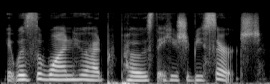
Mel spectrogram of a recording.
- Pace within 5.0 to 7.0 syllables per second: Yes, 6.3 syllables/s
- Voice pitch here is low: No, high, 205 Hz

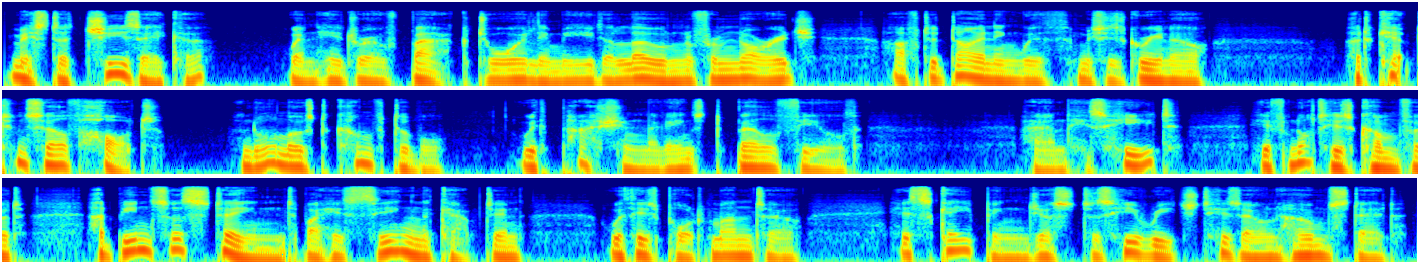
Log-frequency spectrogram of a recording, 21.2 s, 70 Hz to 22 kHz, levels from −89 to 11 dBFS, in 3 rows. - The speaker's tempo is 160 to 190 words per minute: No, average, 150 wpm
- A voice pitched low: Yes, low, 105 Hz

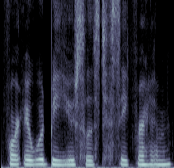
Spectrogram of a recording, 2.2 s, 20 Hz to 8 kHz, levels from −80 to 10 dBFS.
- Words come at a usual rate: No, fast, 245 wpm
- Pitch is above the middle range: Yes, high, 210 Hz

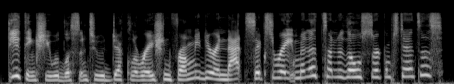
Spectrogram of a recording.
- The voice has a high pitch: Yes, very high, 270 Hz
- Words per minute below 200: No, fast, 265 wpm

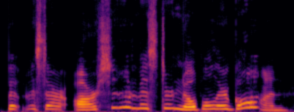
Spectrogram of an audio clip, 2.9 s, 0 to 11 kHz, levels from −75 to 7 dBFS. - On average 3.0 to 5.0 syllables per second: No, 5.5 syllables/s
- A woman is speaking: Yes, female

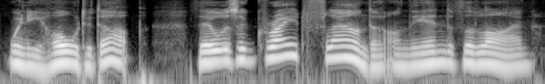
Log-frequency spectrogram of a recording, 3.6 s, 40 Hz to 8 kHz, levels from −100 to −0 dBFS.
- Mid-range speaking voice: Yes, medium, 155 Hz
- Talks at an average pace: No, fast, 265 wpm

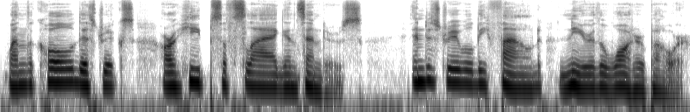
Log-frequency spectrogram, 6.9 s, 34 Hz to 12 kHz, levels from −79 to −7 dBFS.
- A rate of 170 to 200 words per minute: No, average, 155 wpm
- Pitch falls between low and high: No, low, 130 Hz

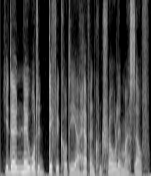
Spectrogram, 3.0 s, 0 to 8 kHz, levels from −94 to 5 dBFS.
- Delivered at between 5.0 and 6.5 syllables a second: Yes, 6.0 syllables/s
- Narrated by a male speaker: No, female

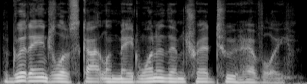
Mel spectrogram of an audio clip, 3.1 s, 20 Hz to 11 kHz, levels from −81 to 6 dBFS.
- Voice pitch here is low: Yes, low, 115 Hz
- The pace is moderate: No, fast, 235 wpm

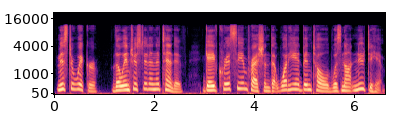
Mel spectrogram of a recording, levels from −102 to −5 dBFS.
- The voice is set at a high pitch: Yes, high, 210 Hz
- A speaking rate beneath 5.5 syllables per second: Yes, 5.2 syllables/s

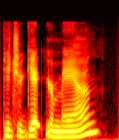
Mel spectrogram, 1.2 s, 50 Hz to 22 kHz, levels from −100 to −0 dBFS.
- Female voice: Yes, female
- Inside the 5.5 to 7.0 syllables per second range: No, 4.8 syllables/s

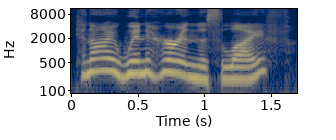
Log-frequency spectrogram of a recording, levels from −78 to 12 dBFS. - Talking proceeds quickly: Yes, fast, 245 wpm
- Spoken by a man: No, female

